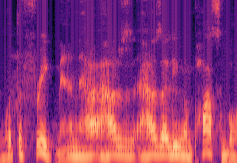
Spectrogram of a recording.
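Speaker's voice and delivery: ordinary talk, nothing marked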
